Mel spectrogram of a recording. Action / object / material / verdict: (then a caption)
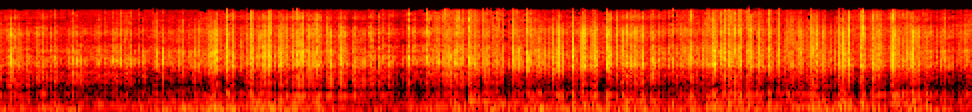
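scrape / plastic mesh sheet scratched with fingernails / plastic / none. Long nails scratch across a flat black iridescent plastic diamond mesh sheet, raking over its grid. The result is a steady, dense, bright scratching texture with quick rasping strokes over a low rumbling undertone.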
